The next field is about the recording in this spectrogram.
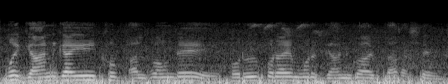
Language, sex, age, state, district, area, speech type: Assamese, male, 60+, Assam, Nalbari, rural, spontaneous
